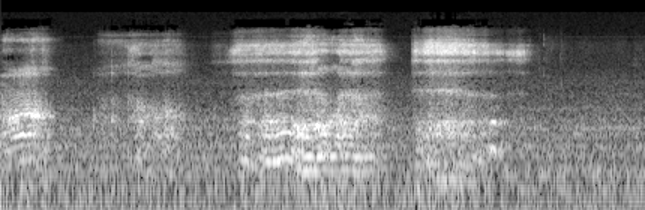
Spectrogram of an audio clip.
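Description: A man's rasping, snore-like breathing through an open mouth, four drawn-out breaths, imitating the labored breathing of a dying person.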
